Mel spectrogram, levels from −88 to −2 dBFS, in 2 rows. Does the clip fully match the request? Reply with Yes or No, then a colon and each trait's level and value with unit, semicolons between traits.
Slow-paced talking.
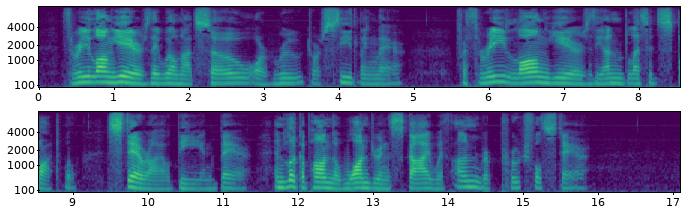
Yes: slow, 120 wpm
